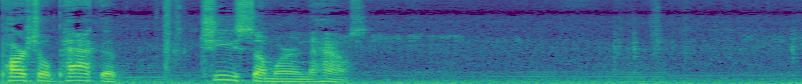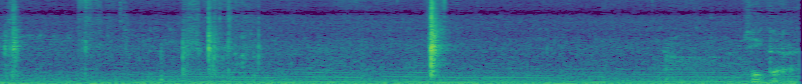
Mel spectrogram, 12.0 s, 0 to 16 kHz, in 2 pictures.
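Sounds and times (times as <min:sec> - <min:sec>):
steady low hum: 0:00.0 - 0:12.0
packet handling clicks and taps: 0:05.9 - 0:08.1.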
